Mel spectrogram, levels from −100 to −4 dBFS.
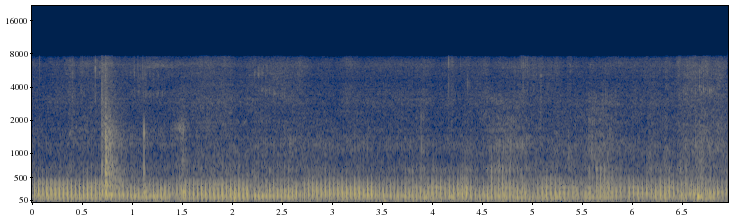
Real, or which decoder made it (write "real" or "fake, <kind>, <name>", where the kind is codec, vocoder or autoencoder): real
